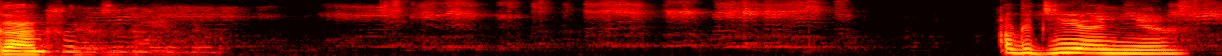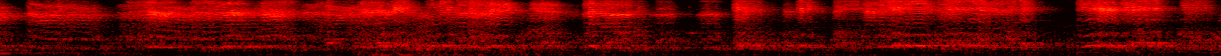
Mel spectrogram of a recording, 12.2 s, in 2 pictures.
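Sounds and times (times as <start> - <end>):
person asking a short spoken question: 0.0 - 0.3, 5.0 - 6.0
speech: 0.0 - 0.7, 5.0 - 6.0
bats squeaking in a cave gorge: 0.0 - 4.3, 5.0 - 12.2.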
